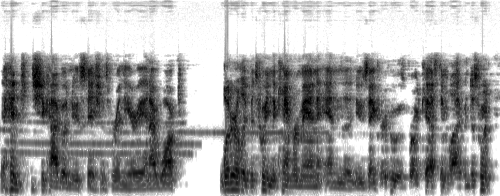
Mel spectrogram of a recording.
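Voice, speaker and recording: A man's voice: low-pitched, fairly quick, slight background noise. A man co-hosting a podcast, chatting casually with wisecracks and personal anecdotes. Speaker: podcast co-host. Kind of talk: casual comedic chat. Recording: dull lo-fi podcast audio.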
